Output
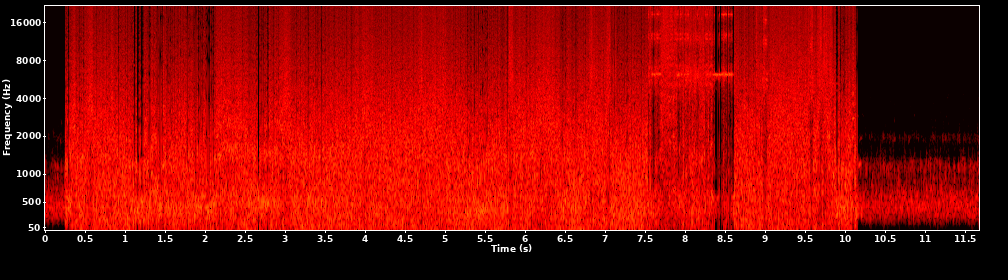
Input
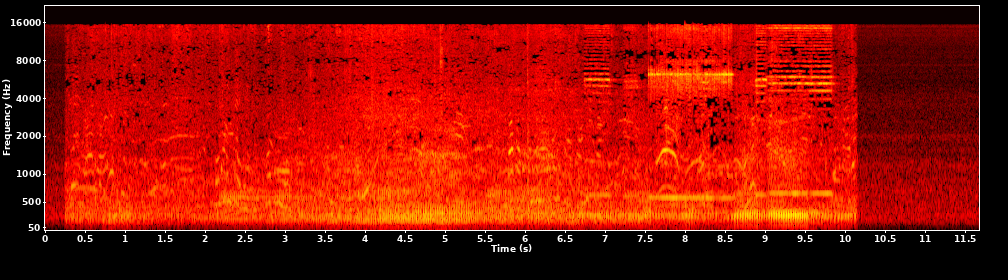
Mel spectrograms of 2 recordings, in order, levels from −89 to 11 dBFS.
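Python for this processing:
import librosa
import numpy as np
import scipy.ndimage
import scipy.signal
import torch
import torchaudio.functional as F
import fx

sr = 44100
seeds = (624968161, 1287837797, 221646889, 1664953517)

y = fx.envelope_sharpen(x, sr, power=3.0)
y = scipy.signal.sosfilt(scipy.signal.butter(2, 3400.0, 'lowpass', fs=sr, output='sos'), y)
y = fx.rider(y, sr, range_db=3, speed_s=2.0)
y = fx.doubler(y, sr, ms=15.0, db=-11.0)
y = y + 10.0 ** (-15.5 / 20.0) * np.pad(y, (int(80 * sr / 1000.0), 0))[:len(y)]
y = (np.mod(10.0 ** (27.0 / 20.0) * y + 1.0, 2.0) - 1.0) / 10.0 ** (27.0 / 20.0)
y = F.gain(torch.from_numpy(y), -3.5).numpy()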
